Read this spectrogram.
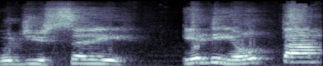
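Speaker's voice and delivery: Irish accent on the Spanish word idiota. Trying out a spanish word in an accent: irish accent on a spanish word. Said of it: "sound like an Irish person saying a Spanish word".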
